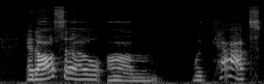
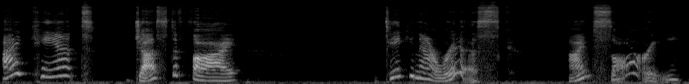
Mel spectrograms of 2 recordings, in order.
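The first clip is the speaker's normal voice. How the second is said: firm but pleading; 8 semitones higher, slower than usual. Retold or imitated. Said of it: "and I'm like".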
